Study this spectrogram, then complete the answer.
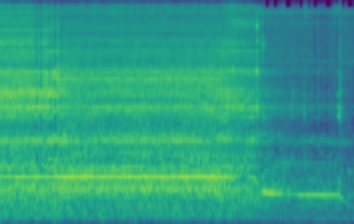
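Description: A hair dryer blasts a steady, loud whine while speed-drying a watercolor barn landscape, then drops to a lower, softer pitch for its last second before cutting off.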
